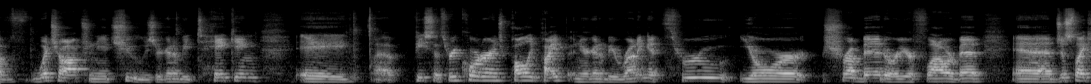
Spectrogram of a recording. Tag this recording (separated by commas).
Speech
